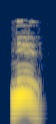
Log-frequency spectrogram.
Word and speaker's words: nu: New adverb meaning now or currently pronounced new. Similar to the English new but shorter.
